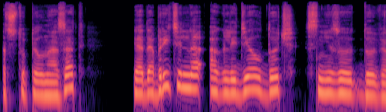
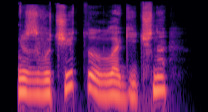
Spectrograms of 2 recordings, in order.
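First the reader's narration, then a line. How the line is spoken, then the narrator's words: Uncertain agreement, father. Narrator (Russian): неуверенно согласился отец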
